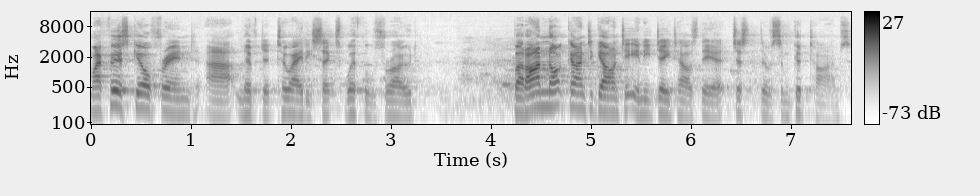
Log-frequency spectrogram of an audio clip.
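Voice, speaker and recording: A fairly high-pitched man with a New Zealand accent, a bright, sharp tone, ordinary pitch variation and a moderate pace. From New Zealand, Canterbury (born Timaru, raised Christchurch). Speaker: local council candidate. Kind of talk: campaign speech. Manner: hesitant, many fillers.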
